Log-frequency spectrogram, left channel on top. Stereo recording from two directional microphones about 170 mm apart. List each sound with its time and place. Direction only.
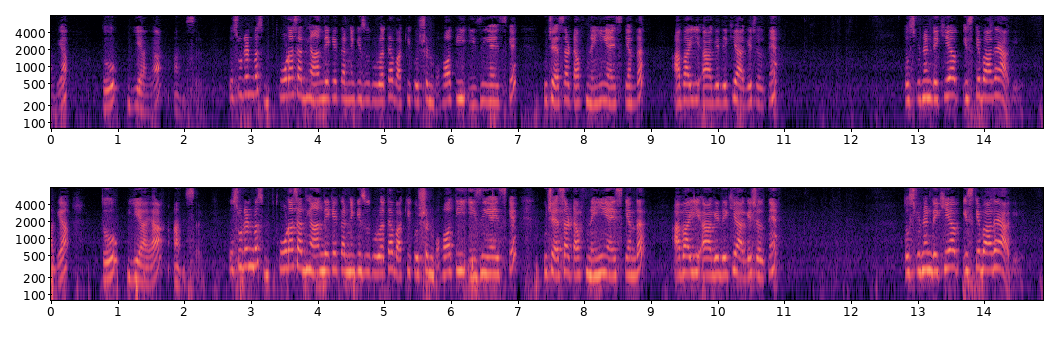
0.8 s a woman's voice: 35° right (ahead or behind)
2.6 s a woman's voice: 15° right (ahead or behind)
12.8 s a woman's voice: 15° right (ahead or behind)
